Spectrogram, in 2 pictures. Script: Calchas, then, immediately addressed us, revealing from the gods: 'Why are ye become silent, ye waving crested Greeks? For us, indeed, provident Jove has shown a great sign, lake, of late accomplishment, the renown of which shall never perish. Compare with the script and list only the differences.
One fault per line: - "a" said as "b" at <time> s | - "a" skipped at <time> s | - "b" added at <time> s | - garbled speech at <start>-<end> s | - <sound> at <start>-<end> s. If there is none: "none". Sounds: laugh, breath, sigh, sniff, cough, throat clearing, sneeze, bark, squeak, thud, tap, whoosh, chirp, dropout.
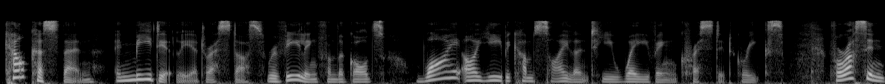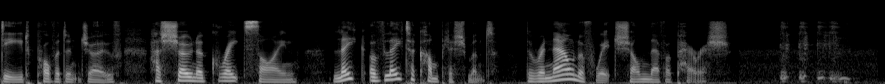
- throat clearing at 16.6-17.5 s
